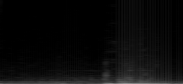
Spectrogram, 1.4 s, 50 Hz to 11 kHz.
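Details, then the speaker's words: 15-year-old Audi A4 with 83,000 km, on-road test: low cabin rumble, then a dull thump and short knocking on light brake taps, from cracked, worn lower control arm (big arm) rubber bushings. "In fact, the rubber sleeve of his big arm is just like this, stepping on the brake together."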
